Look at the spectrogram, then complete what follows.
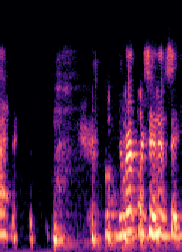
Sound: laughs

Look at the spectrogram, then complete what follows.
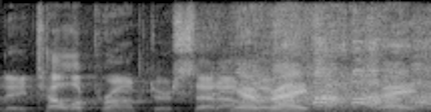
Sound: laughter

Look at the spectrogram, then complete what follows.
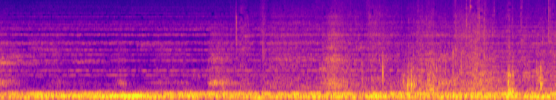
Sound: breaths heavily

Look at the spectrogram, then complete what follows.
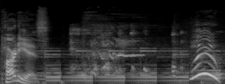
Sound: employees laugh

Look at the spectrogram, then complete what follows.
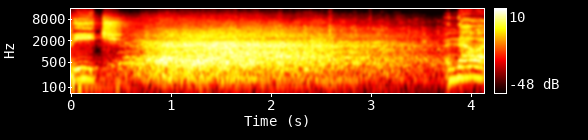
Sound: audience laughs

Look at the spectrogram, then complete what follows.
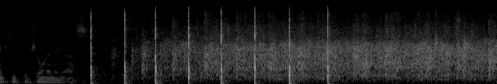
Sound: audience applauds

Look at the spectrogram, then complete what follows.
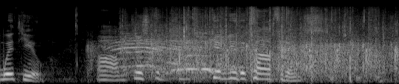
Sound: applause

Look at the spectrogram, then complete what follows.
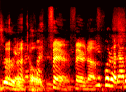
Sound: laughter

